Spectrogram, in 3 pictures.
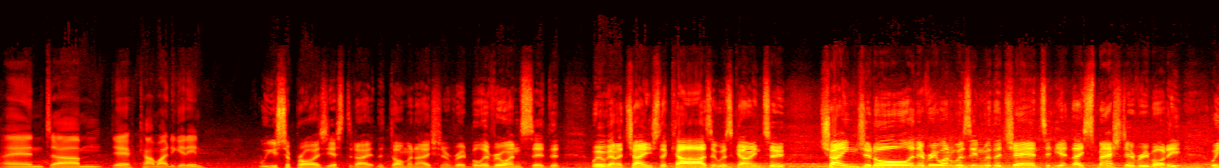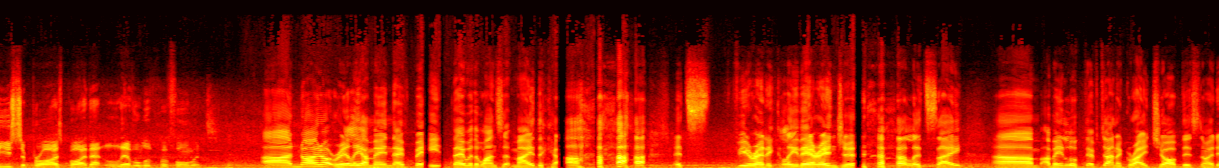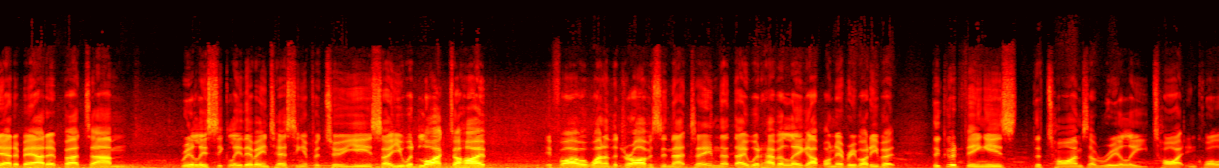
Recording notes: live from the Newcastle 500!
